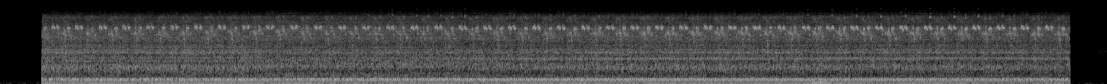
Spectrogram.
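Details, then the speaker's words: Car with a single belt under the alternator, at idle: steady high-pitched squeal with a fast chirping pulse; belt slipping because the tensioner was stuck out of line with the belt, needs a new tensioner. "on this particular instance it was squeaking because the tensioner was out of line with the rest of the belt"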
